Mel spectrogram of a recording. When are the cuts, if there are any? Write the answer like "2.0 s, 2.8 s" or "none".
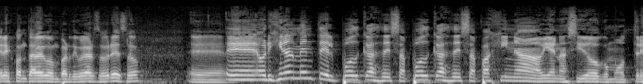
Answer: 4.1 s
